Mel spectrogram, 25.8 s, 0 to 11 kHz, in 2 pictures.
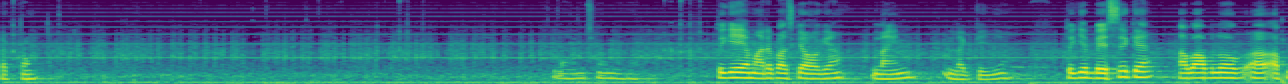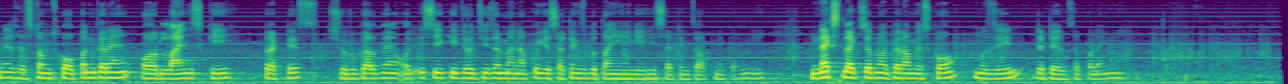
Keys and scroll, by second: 0.5 l, 0.7 space, 3.4 Escape, 4.1 space, 6.5 Escape.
